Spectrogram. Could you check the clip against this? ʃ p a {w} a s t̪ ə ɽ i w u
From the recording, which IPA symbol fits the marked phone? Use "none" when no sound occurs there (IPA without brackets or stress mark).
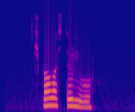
w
